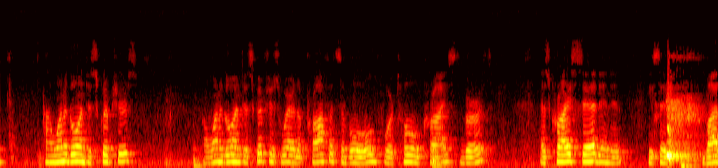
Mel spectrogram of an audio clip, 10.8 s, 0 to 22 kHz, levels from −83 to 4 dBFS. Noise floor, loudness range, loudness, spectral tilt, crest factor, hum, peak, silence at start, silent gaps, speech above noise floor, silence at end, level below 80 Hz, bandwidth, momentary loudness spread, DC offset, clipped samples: -48 dBFS; 7 LU; -21 LUFS; -10.5 dB/octave; 20 dB; none; 0 dBFS; 0 s; none; 28 dB; 0 s; -46 dBFS; 6.6 kHz; 14 LU; under 0.1%; under 0.1%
